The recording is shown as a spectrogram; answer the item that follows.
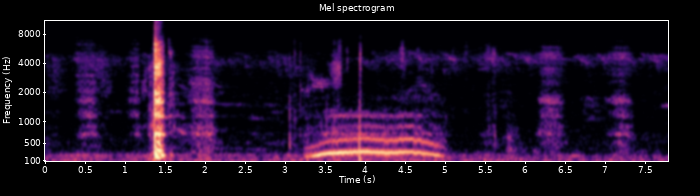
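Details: Little cat in an angry mood gives a single drawn-out, low, moaning yowl of about one and a half seconds, gently arching in pitch, preceded by a sharp click, over a steady background hiss.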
